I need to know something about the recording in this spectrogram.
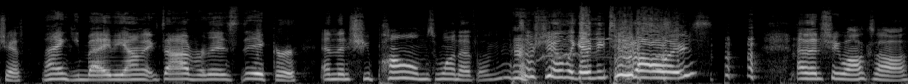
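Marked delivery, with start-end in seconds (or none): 0.4-3.0 put-on classic smoker's voice. Retelling a woman handing over crumpled bills for a sticker, in a classic smoker's voice. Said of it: "classic, like, smoker's voice".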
